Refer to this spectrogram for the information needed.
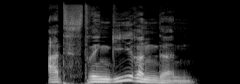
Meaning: inflection of adstringierend: 1. strong genitive masculine/neuter singular 2. weak/mixed genitive/dative all-gender singular 3. strong/weak/mixed accusative masculine singular 4. strong dative plural
- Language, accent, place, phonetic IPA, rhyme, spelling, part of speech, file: German, Germany, Berlin, [atstʁɪŋˈɡiːʁəndn̩], -iːʁəndn̩, adstringierenden, adjective, De-adstringierenden.ogg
